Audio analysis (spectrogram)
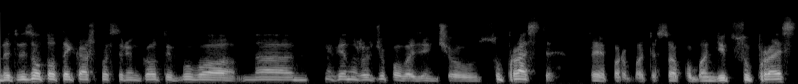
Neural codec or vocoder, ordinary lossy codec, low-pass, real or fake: none; Opus, 16 kbps; 10.8 kHz; real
